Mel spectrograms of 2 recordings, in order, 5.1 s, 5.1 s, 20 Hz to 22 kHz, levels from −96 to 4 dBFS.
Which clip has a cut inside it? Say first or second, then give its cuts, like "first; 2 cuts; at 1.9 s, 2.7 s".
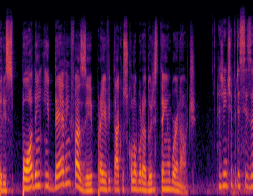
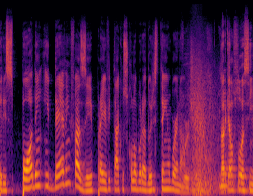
second; 1 cut; at 3.7 s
